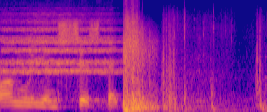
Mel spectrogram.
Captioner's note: gunshot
